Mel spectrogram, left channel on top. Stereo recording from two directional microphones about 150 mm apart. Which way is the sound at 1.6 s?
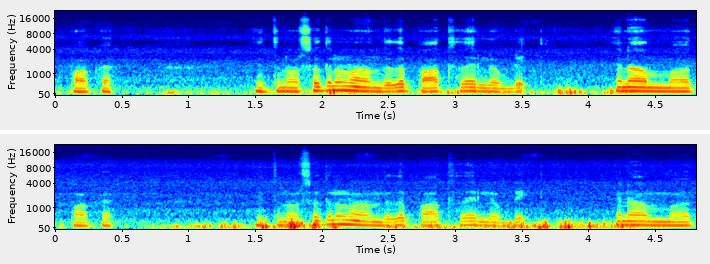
10° left (ahead or behind).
